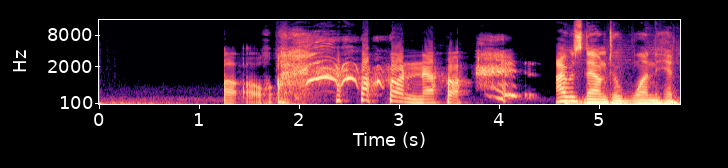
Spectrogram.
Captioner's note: laughing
